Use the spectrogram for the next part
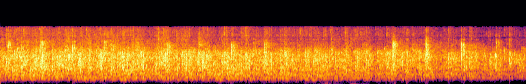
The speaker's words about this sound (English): Now, when I said before that you could hold your applause to the end of their statement, you can still applaud, so don't feel afraid to do that.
